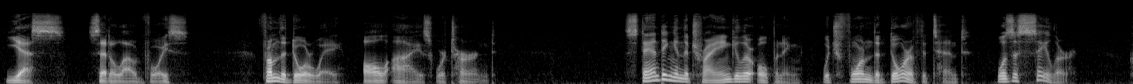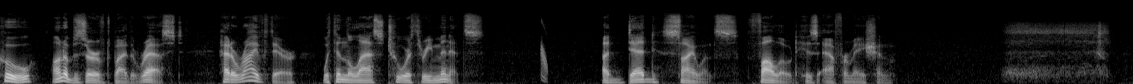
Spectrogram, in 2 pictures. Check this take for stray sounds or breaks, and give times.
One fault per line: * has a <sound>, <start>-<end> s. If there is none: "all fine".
* has a chirp, 16.7-16.8 s
* has a sniff, 21.3-22.5 s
